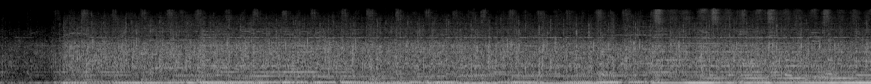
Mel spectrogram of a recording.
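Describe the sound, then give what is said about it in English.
An audience at a company gathering applauds while standing: thick, continuous clapping swells in after a quieter half-second opening and stays loud and even to the end, with a low steady hum underneath. “The CEO of Unicom takes in the applause and strength of feeling”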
